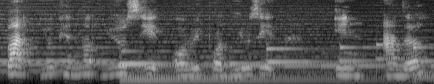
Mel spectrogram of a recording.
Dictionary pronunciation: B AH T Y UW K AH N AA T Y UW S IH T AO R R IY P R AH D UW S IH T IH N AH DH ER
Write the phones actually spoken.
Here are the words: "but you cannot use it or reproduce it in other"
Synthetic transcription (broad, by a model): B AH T Y UW K AH N AA T Y UW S IH T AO L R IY P R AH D UW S IH T IH N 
